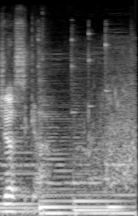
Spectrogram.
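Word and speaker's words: 朱志香: You see, that is pronounced Jessica.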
